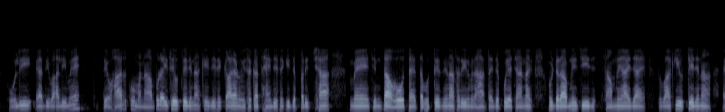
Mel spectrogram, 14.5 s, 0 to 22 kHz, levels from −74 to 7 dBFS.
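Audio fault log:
1.08–1.12 s, 5.50–5.52 s (after "हो सकते हैं"), 8.14–8.18 s (after "की चिंता"), 13.80–13.82 s: packet loss with pitch repetition. Gaps of 40, 20, 40 and 20 ms, which fit one or two lost 20 ms packets, were filled by looping the last pitch period. That gives a brief held, buzzy tone. On a spectrogram the harmonics freeze into flat lines, and the waveform shows one cycle repeating as it fades.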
